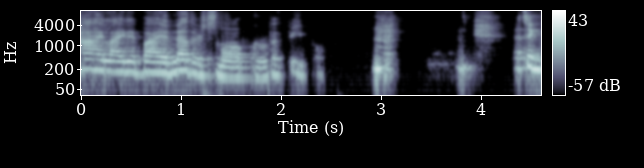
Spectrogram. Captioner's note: chuckles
